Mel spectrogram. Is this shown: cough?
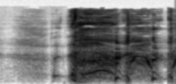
yes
